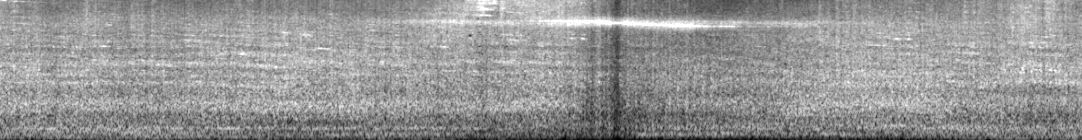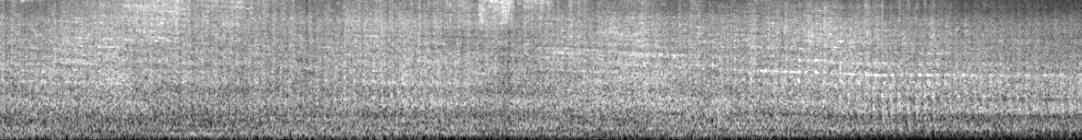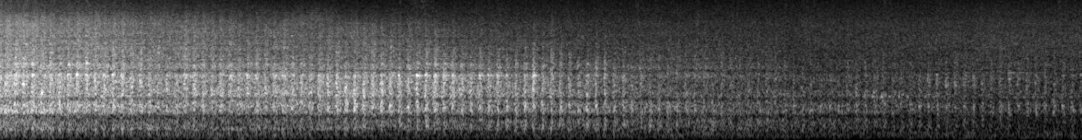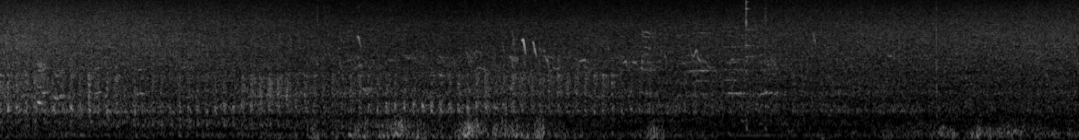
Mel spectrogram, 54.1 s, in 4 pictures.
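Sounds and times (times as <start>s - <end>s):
train wheels clattering over rails: 0.0s - 50.1s
high squeal: 1.1s - 13.4s.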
